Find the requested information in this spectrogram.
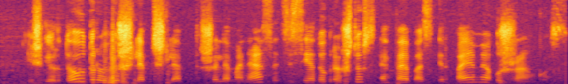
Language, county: Lithuanian, Vilnius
